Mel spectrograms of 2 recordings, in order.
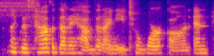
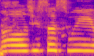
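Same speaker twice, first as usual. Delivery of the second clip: higher, slow, sugary mock voice; mocking sweet view; 8 semitones higher than usual. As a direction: mimic fans cooing over how sweet she is. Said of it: "think I'm, like, a warm and fuzzy".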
